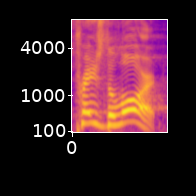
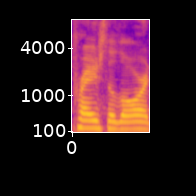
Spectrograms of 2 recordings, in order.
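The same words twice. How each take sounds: First: It is said as a firm, forceful demand. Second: It is said as a mild, generic phrase.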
